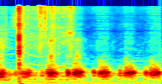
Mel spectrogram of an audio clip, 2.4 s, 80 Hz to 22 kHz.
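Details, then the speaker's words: Single fetal heartbeat on Doppler in a mother's third pregnancy, described as nice and strong: rapid, regular whooshing pulses at about 150 beats a minute. "There it is. Whoa. That's it. That sounds great. That's a heartbeat."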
